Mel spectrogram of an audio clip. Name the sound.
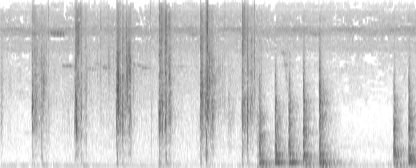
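knocking on a door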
